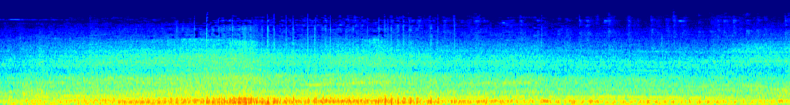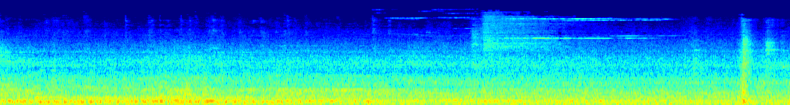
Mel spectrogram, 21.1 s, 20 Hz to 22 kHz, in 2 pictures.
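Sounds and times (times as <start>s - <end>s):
bus diesel engine drone: 0.0s - 21.0s
high-pitched squeal and hiss: 16.0s - 19.5s.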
